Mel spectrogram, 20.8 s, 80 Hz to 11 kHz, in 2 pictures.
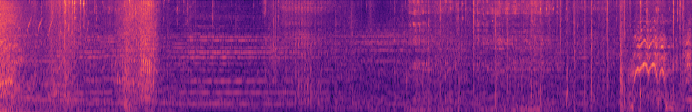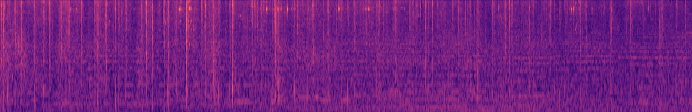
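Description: Horse hooves clop at a gallop in The Witcher 3, a continuous rhythmic drumming under game music and ambient sound, moderately loud throughout, with brief voices near the start.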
